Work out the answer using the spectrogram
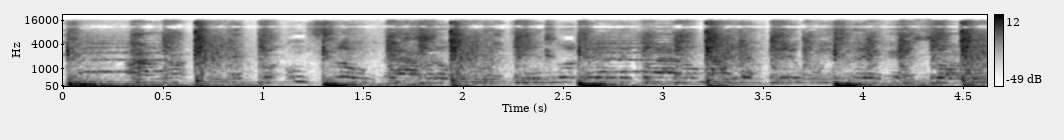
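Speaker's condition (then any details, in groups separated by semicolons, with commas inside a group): No condition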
